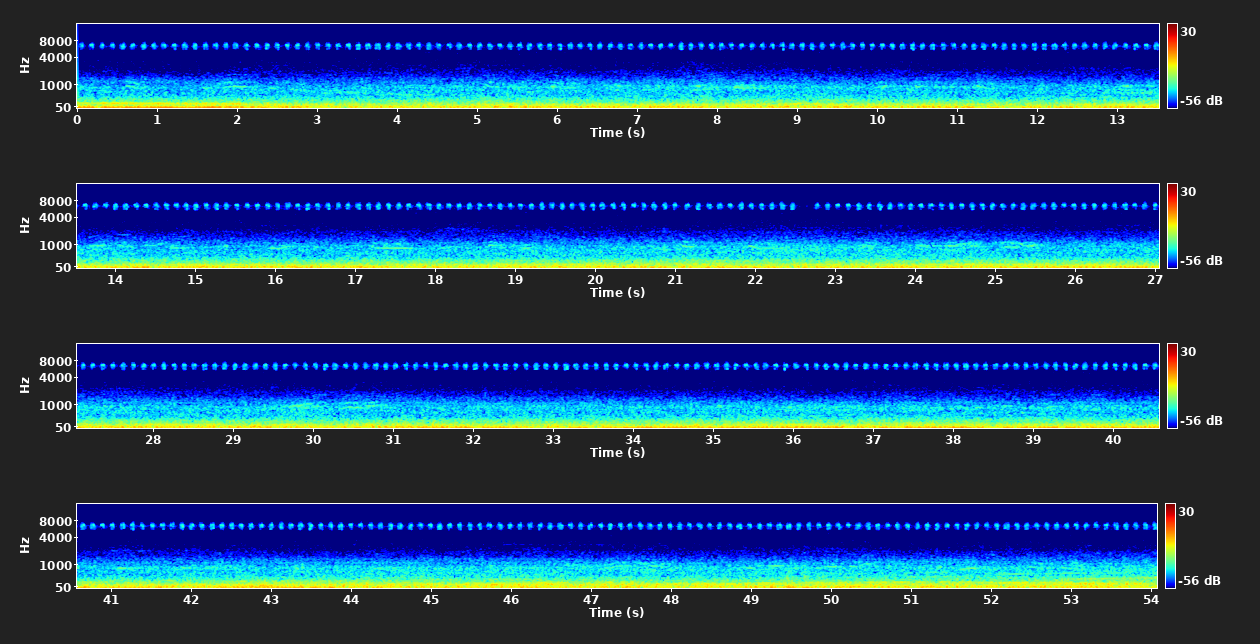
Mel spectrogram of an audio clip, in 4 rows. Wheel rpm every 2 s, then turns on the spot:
0, 0, 0, 0, 0, 0, 0, 0, 0, 0, 0, 0, 0, 0, 0, 0, 0, 0, 0, 0, 0, 0, 0, 0, 0, 0, 0.
none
